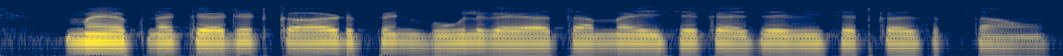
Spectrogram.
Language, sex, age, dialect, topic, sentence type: Hindi, male, 18-24, Awadhi Bundeli, banking, question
